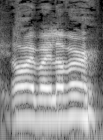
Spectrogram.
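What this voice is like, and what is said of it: Put-on West Country accent. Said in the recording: “What's that accent? ... It's I think it's West Country. I don't know why I'm doing it.”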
